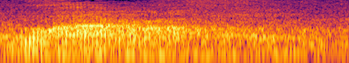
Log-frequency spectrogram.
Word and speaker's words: Muharram: Muharram. Muharram Pak. Bukan Muharram. Ro itu enggak ada pakai fathah bacanya ro. Jadi muharram ya.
